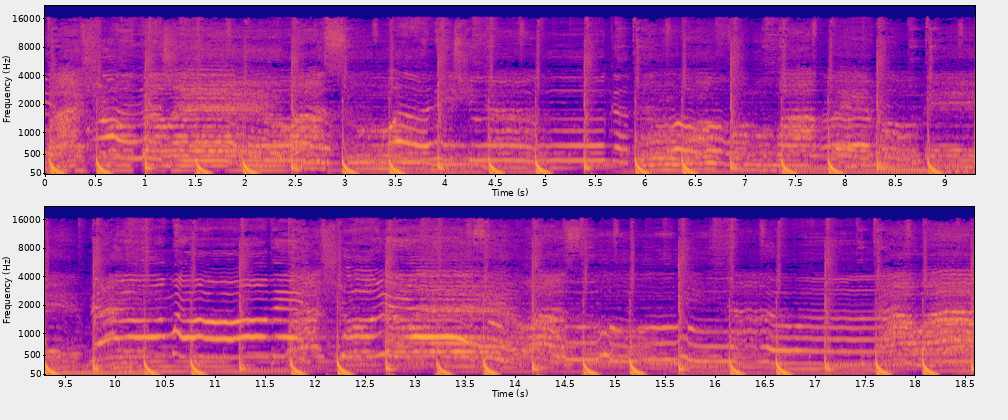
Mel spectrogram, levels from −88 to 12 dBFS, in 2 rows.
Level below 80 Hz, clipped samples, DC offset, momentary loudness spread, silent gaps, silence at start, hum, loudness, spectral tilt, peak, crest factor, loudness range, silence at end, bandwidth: -26 dBFS; under 0.1%; under 0.1%; 7 LU; none; 0 s; none; -15 LUFS; -5 dB/octave; 0 dBFS; 14 dB; 4 LU; 0 s; 17 kHz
